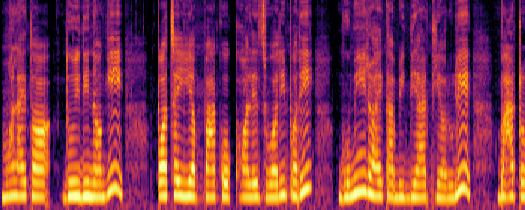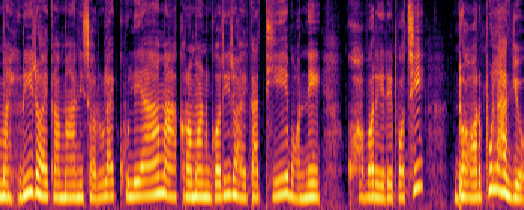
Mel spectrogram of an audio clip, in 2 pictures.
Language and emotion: Nepali, fearful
